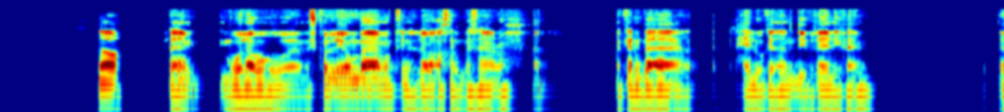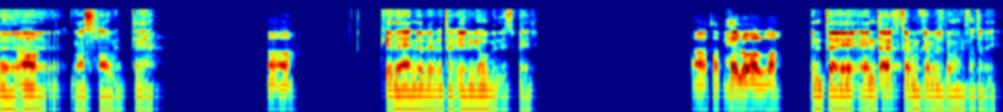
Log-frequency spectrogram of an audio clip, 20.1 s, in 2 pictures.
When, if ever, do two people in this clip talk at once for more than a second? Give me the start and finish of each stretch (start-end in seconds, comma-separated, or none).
none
